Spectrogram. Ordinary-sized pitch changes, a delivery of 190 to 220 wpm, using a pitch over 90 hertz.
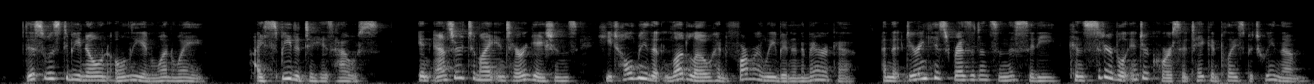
Yes: average, 4.7 semitones; average, 200 wpm; medium, 185 Hz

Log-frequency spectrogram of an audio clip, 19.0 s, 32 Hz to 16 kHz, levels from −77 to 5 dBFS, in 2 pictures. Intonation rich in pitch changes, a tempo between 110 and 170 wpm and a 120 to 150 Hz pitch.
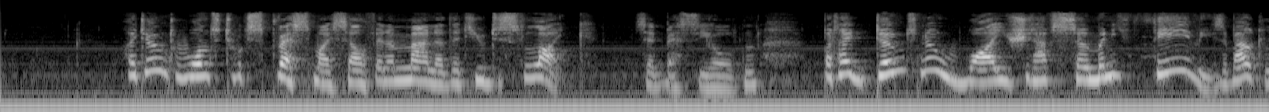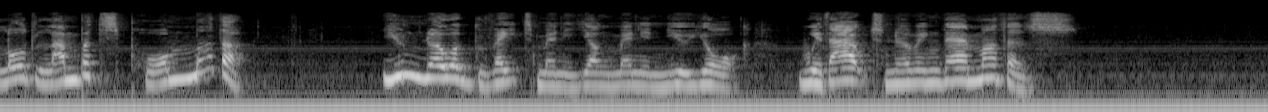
No: wide, 6.0 semitones; average, 140 wpm; medium, 180 Hz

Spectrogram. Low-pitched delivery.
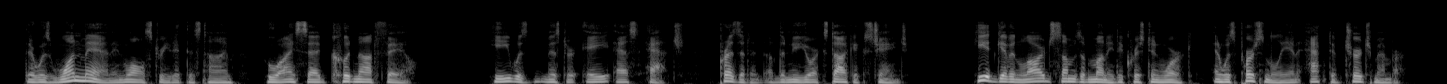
Yes: low, 110 Hz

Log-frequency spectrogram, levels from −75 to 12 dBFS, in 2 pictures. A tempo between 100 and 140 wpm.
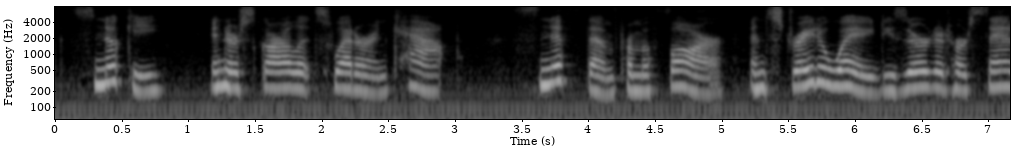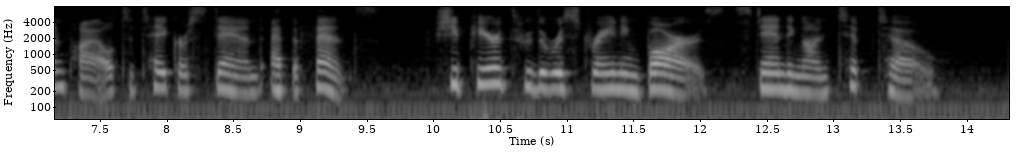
Yes: slow, 135 wpm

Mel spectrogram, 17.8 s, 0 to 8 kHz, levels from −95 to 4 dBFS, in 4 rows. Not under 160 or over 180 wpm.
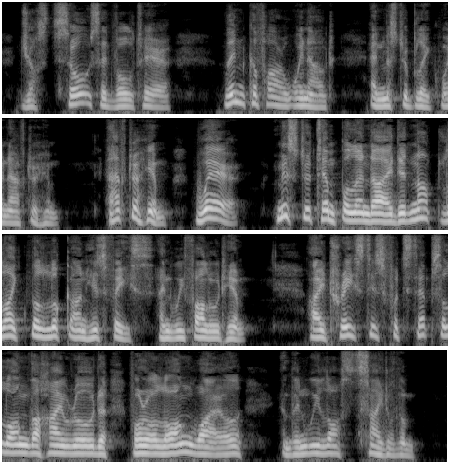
Yes: average, 175 wpm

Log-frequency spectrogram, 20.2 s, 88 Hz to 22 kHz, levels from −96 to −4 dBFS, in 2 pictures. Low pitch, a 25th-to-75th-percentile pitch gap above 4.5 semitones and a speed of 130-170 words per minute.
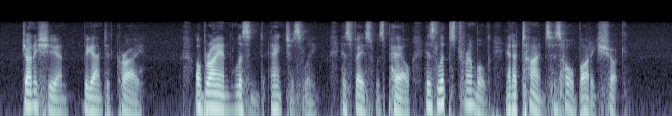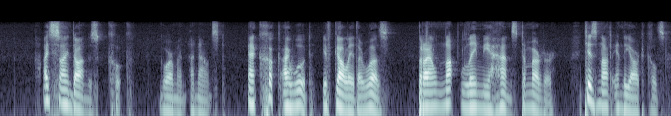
Yes: low, 120 Hz; average, 5.0 semitones; average, 150 wpm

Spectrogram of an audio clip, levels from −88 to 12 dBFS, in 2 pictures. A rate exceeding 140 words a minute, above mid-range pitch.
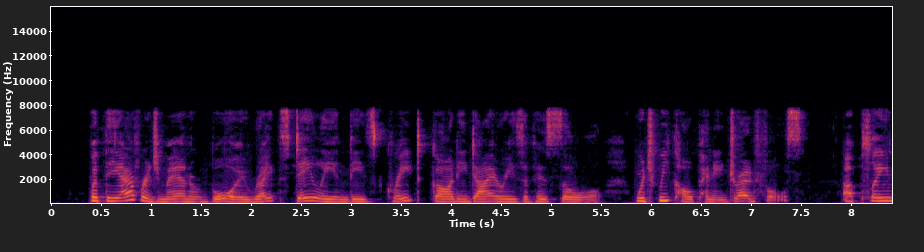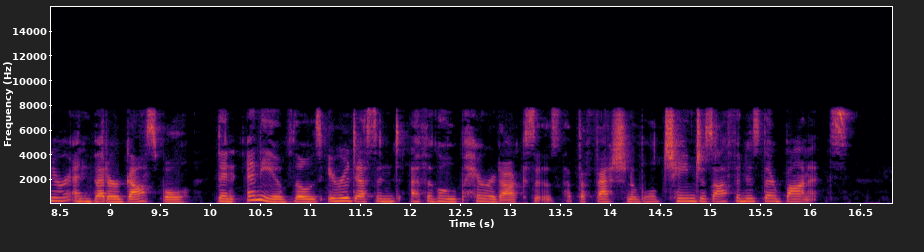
Yes: average, 150 wpm; high, 210 Hz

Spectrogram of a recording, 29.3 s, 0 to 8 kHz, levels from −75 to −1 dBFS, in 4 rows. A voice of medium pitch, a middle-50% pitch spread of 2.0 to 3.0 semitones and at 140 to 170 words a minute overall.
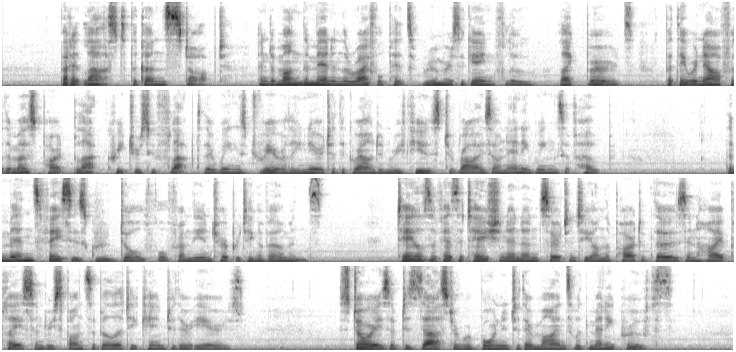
No: medium, 165 Hz; average, 2.7 semitones; average, 180 wpm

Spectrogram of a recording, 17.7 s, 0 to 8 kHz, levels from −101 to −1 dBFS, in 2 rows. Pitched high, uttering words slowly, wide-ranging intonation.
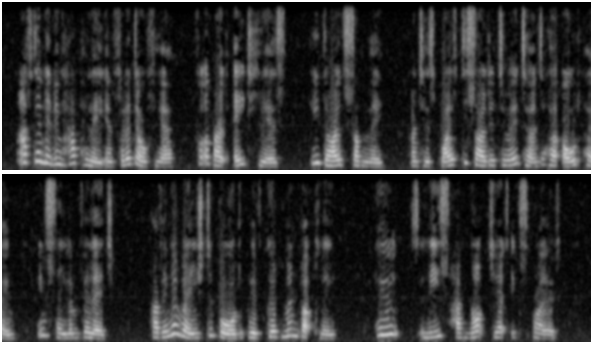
Yes: high, 240 Hz; slow, 130 wpm; wide, 6.5 semitones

